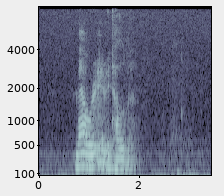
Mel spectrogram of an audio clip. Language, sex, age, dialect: Faroese, female, 15-35, Vágar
